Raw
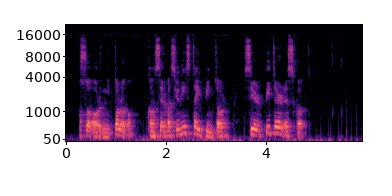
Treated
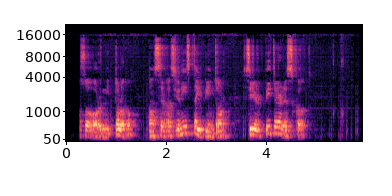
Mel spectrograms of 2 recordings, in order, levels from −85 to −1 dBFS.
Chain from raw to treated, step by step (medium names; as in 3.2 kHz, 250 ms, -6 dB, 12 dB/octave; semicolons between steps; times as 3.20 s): gate -59 dBFS, range -9 dB; high-pass 190 Hz 12 dB/octave; treble shelf 3.6 kHz +7.5 dB; comb 6.8 ms, depth 69%; dynamic bell 1.8 kHz, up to -6 dB, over -45 dBFS, Q 0.88; level rider gain up to 11 dB; granulator, spray 23 ms, pitch spread up and down by 0 st; thinning echo 89 ms, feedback 35%, high-pass 910 Hz, level -20 dB; trim +3 dB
